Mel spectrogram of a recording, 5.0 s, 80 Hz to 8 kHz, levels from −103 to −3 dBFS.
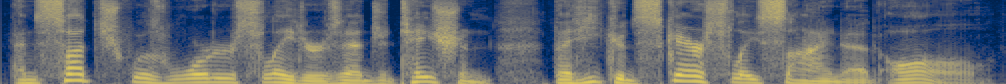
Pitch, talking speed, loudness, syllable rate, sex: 120 Hz, 155 wpm, -21 LUFS, 4.4 syllables/s, male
